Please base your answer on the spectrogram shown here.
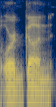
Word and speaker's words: Oregon: Let me say the name of the state correctly. Oregon. I think I got blasted for saying Oregon the wrong way. So Oregon is, I believe, the correct way of pronouncing the state.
